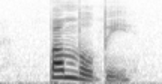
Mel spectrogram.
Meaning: 1. Any of several species of large bee in the genus Bombus 2. A mid yellow, sometimes slightly orange 3. A layered drink with ice whose main ingredients are orange juice and espresso coffee
- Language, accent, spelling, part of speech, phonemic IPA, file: English, US, bumblebee, noun, /ˈbʌmbəlˌbiː/, En-us-bumblebee.ogg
